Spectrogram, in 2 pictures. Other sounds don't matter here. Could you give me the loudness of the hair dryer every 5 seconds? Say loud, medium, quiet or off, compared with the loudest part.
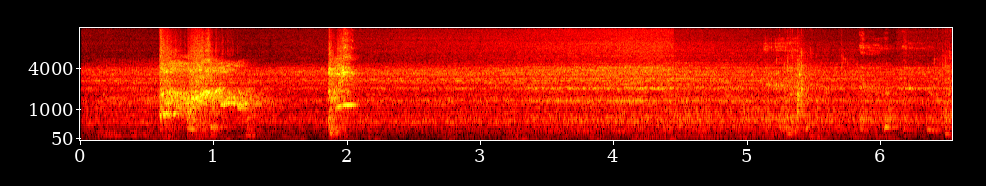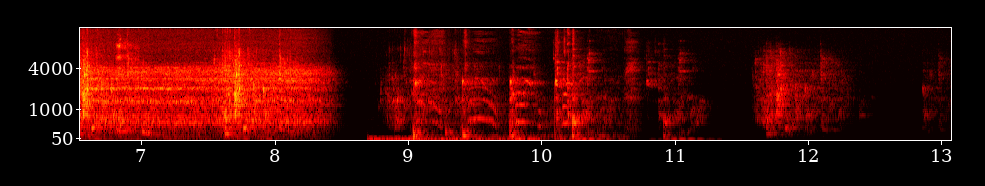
loud, loud, off.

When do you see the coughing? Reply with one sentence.
The coughing can be heard from 0.1 to 2.0 s, from 5.1 to 7.1 s and from 9.0 to 10.6 s.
